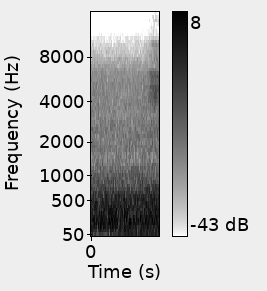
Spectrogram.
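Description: Ocean waves roll in on a beach in a steady, broad wash of surf with a windy, rumbling texture, close and continuous with no voices.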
